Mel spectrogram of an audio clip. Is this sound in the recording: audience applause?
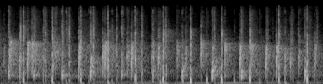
yes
